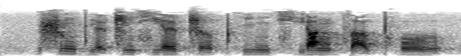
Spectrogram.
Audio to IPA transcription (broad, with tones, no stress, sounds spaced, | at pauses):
ʂ ʊ˥˩ ŋ t̪ j ɛ̰˨˩ ʈ͡ʂ a˦ n ɕ j ɛ˧˥ ʈ͡ʂ ɤ̰˨˩ t̪ʰ i˥ ŋ t͡ɕʰ j ɑ˥˩ ŋ t͡s ɑ̰˨˩ ʊ̯ kʰ o˥˩ ʊ̯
